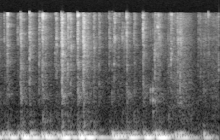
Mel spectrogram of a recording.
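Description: Typing on a computer keyboard: a quick run of keystrokes, several a second, with dull low thuds under the key clicks.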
